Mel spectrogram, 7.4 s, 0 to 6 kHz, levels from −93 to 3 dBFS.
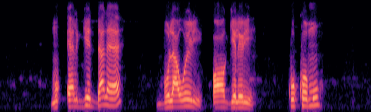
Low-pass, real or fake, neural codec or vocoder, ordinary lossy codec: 5.4 kHz; real; none; Opus, 24 kbps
